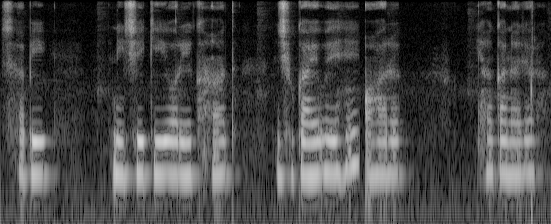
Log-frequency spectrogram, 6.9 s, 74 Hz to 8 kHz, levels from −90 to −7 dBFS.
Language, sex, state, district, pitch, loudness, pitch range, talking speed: Hindi, female, Bihar, Begusarai, 210 Hz, -31 LUFS, 205-215 Hz, 120 wpm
